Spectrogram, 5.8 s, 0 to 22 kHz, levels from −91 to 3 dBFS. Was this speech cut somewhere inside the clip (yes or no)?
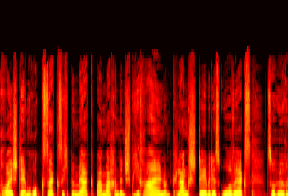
no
